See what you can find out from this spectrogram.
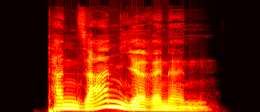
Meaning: plural of Tansanierin
- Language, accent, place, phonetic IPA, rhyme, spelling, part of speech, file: German, Germany, Berlin, [tanˈzaːni̯əʁɪnən], -aːni̯əʁɪnən, Tansanierinnen, noun, De-Tansanierinnen.ogg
